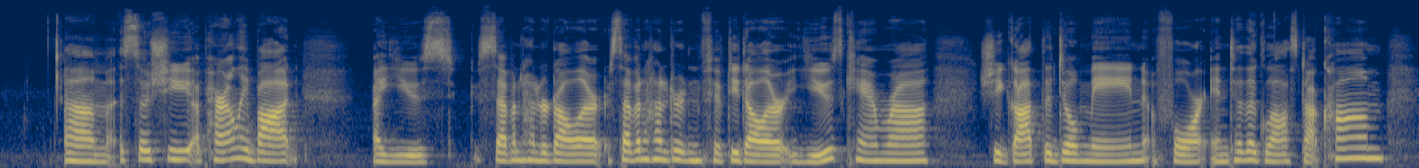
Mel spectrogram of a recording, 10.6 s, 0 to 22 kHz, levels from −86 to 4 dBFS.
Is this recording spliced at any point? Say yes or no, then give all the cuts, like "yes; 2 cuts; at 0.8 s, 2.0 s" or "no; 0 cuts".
no; 0 cuts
